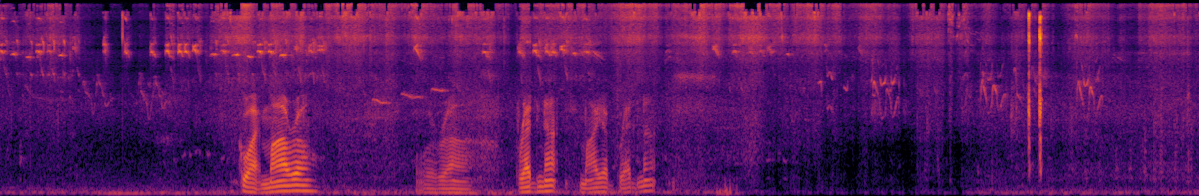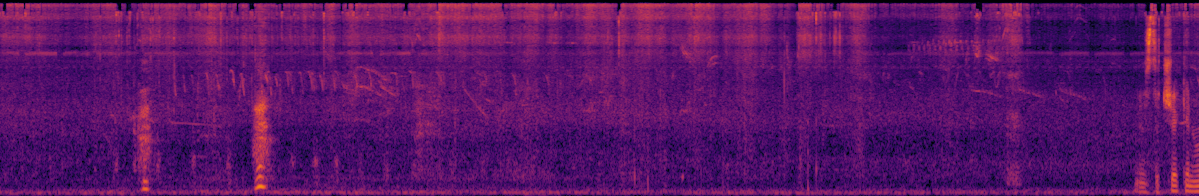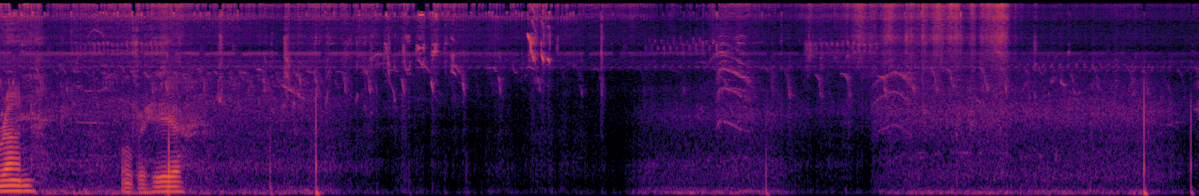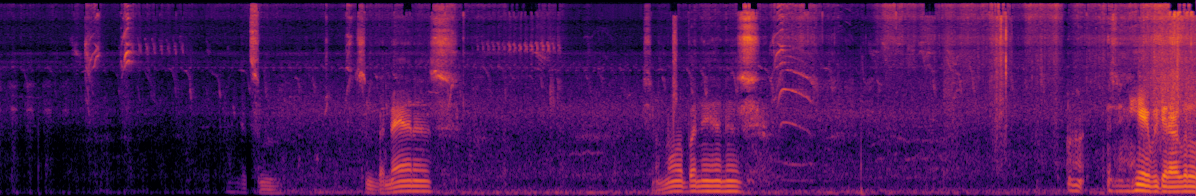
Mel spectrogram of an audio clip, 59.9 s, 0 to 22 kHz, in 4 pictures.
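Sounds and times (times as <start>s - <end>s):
birds chirping: 0.0s - 59.9s
chickens clucking: 12.4s - 25.9s.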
